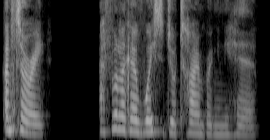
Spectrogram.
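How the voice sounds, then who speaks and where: An actress playing an earnest, desperate young woman in an audio drama, hesitant and excitable. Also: medium pitch, quick pace, lightly acted. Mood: hushed, then excited.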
